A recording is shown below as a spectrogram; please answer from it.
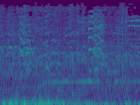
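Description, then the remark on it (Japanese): Seagulls call repeatedly in harsh, honking cries at a seaside amusement area where only a few attractions are running, over a steady low rumble of outdoor wind or traffic, the birds fairly loud, with no one speaking. “営業してるのはカモメだけだ。”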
